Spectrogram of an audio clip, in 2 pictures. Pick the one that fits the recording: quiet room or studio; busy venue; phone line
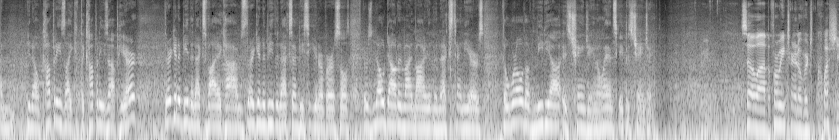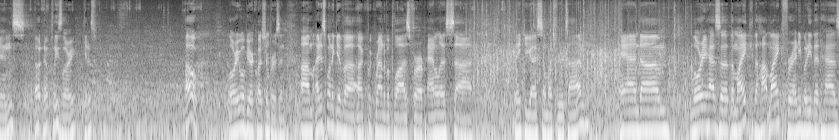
busy venue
